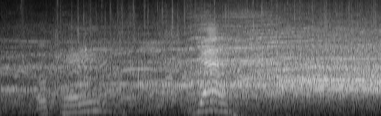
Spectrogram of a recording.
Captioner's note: audience cheering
